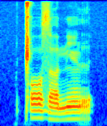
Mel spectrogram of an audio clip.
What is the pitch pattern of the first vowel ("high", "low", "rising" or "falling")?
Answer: high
